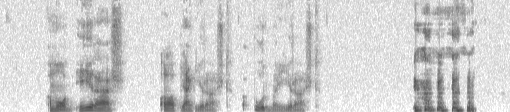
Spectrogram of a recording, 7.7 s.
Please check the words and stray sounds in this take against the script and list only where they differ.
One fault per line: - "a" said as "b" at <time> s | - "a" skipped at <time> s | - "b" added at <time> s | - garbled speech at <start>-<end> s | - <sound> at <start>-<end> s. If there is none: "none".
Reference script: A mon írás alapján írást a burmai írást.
- laugh at 6.2-7.2 s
